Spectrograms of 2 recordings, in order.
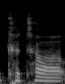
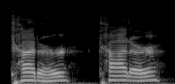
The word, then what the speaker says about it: Qatar: Now this is obviously Qatar, or Qatar, as the Americans say. Qatar, spelled C-U-D-D-E-R.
